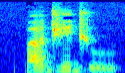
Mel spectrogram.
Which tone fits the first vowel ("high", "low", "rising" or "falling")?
rising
